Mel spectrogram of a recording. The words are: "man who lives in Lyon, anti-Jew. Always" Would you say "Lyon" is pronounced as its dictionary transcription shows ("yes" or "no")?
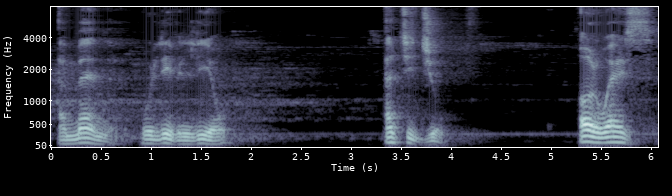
no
